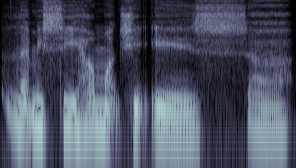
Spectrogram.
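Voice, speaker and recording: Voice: mid-range voice, slow, no echo. An actor playing a helpful electronics shop assistant, explaining products in a scripted listening exercise. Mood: helpful, informative. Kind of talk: scripted listening-test role-play.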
